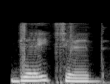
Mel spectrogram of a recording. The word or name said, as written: datedness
